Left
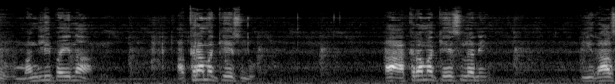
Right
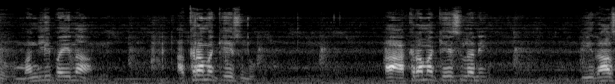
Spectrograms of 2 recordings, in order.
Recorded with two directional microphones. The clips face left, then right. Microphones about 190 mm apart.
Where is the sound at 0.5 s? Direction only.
30° left (ahead or behind).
